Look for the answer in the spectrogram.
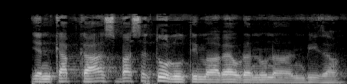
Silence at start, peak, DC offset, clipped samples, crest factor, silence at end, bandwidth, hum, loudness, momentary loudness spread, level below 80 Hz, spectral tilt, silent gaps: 0.3 s; -6 dBFS; under 0.1%; under 0.1%; 14 dB; 0 s; 11.5 kHz; none; -20 LUFS; 8 LU; -50 dBFS; -5 dB/octave; none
